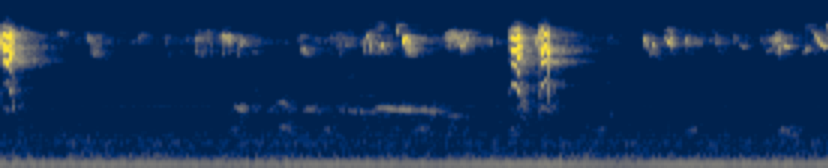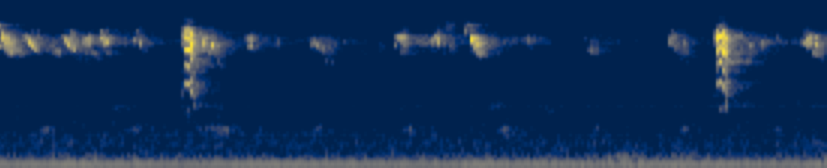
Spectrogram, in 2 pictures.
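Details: Song in azulão style from a White-throated seedeater, played to stir birds up: a long, busy flow of high twittering notes broken by several loud, sharp downstrokes.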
